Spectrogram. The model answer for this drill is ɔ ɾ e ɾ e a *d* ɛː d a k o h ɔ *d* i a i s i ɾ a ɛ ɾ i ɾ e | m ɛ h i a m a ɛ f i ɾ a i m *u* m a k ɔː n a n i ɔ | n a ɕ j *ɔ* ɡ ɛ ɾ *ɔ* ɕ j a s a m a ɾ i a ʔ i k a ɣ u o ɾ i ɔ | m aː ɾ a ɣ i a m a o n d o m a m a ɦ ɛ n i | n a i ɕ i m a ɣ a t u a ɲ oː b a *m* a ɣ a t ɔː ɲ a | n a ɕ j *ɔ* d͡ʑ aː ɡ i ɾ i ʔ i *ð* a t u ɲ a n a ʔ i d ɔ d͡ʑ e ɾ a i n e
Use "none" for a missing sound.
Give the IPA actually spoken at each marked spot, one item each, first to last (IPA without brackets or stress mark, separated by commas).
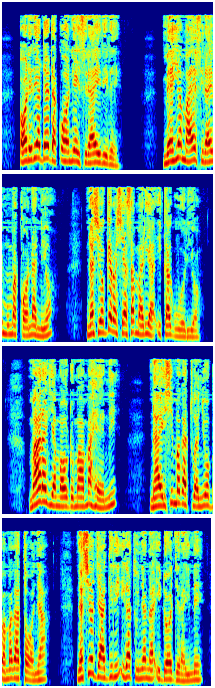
d, n, u, ɔ, ɔ, m, ɔ, ɣ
